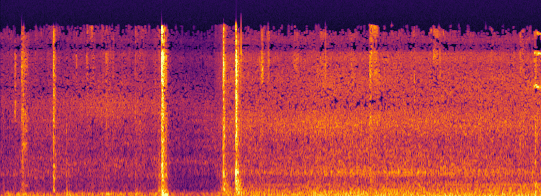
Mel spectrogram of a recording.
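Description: Two sharp knocks about a second and a half apart, then a steady low rumble.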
